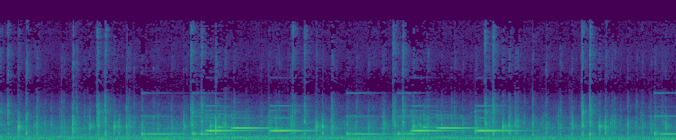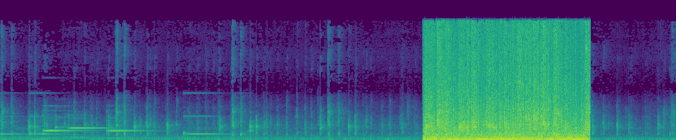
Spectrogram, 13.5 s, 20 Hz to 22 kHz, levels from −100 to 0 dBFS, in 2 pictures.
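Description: From 10.99 to 12.65 s, 32-bit float samples were likely read as 32-bit integers, a float read as integer fault, turning the audio into a harsh, near-square blast at an almost fixed, high level.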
